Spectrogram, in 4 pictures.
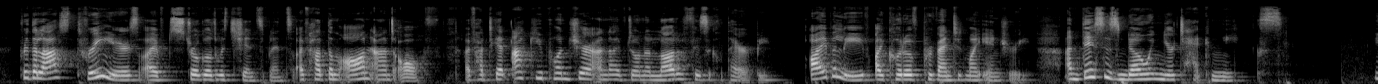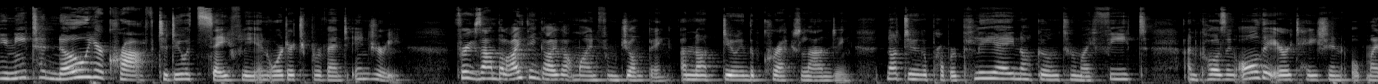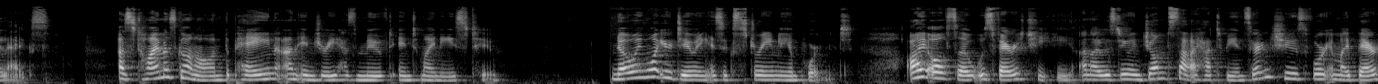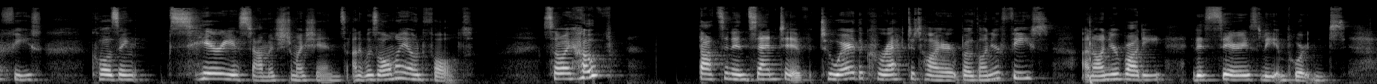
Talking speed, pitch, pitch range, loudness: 185 wpm, 220 Hz, 205-245 Hz, -21 LUFS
